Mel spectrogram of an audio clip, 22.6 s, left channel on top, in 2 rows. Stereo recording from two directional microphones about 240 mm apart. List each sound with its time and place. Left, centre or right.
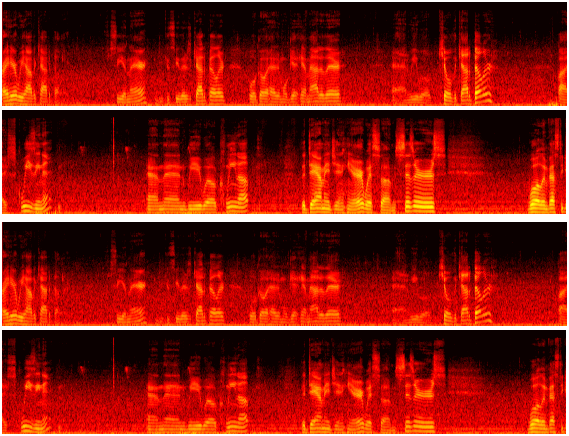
0.0 s speech: centre
2.2 s speech: centre
7.8 s speech: centre
11.1 s speech: centre
14.1 s speech: centre
17.3 s speech: centre
21.8 s speech: centre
